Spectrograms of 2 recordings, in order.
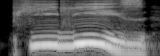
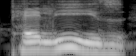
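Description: First: A long ee vowel splits the p and l. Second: A short e vowel splits the p and l. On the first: "خیلی از زبان آموزا به اشتباه تلفظ میکنن پیلیز" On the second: "این دو تلفظ اشتباهه"

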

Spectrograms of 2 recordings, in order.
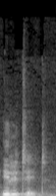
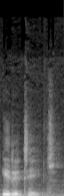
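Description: The two takes are said the same way.

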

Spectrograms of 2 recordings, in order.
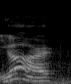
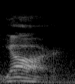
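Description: First: The two words are said separately and fully. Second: The two words are blended into one syllable. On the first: "Instead of saying, you are" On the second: "You just blend it together"

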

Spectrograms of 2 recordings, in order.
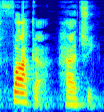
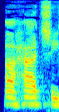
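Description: First: The word has a break after the k sound. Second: The word is said smoothly without a break. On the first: The speaker calls it wrong. "But not like, it's Fakahatchee" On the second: The speaker calls it right. "I know it's the Fakahatchee Strand"

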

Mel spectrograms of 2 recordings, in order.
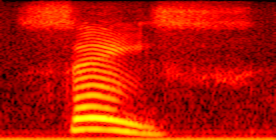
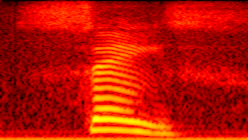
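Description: No difference in how they are said.

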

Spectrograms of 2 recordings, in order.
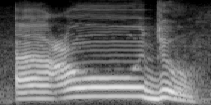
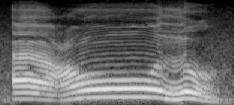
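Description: First: The final syllable is said with a j. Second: The final syllable has the tongue tip out, th-like. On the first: The speaker calls it wrong. "Sering dibaca ju" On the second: The speaker calls it right. "Yang benar adalah a'udzu"

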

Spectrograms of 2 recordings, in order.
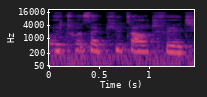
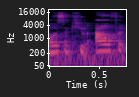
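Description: First: It is said in an imitated Nigerian accent. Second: It is said in the speaker's own accent.

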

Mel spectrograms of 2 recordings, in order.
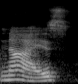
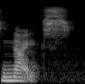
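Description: First: The T sound before the final S is dropped. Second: The T sound before the final S is pronounced. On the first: The speaker calls it wrong. "So don't drop the T here. It's not nights" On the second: The speaker calls it right. "it's nights"

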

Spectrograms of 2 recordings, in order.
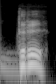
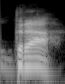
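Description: First: The syllable ends in a vocalic 'r' sound. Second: The syllable ends in a plain 'a' vowel. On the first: The speaker calls it right. "do dr" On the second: The speaker calls it wrong. "don't do dra"

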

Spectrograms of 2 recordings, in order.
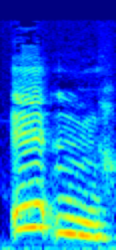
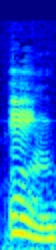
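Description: First: The ending is said with an extra 't'-like sound, as 'itng'. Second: The ending is said smoothly as one sound, 'ing'. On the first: The speaker calls it wrong. "we don't say itng" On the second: The speaker calls it right. "No, the sound is ing"

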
